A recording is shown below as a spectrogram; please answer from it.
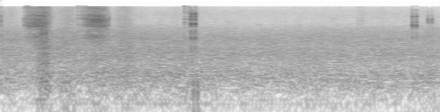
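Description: Steady hiss of surf and wind on the beach, with a few brief rustles in the first second and a single sharp click about two seconds in.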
